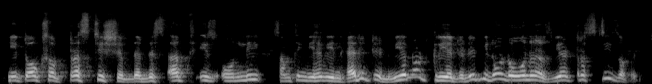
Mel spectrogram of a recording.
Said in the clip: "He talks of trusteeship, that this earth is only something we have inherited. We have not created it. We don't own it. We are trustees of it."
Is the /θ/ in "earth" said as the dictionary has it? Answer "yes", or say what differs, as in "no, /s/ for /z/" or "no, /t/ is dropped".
no, /t/ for /θ/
